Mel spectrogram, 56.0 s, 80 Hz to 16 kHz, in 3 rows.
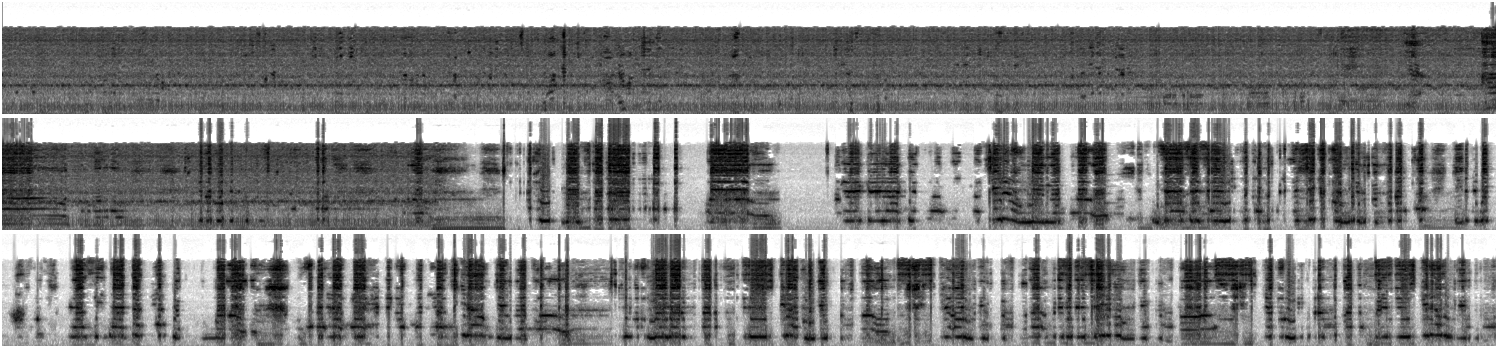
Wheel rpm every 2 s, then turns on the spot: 220, 220, 220, 220, 220, 220, 210, 220, 220, 210, 220, 200, 10, 0, 0, 0, 0, 0, 0, 0, 0, 0, 0, 0, 0, 0, 0, 0.
none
